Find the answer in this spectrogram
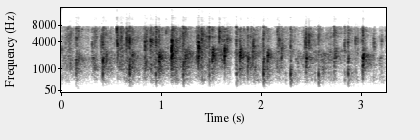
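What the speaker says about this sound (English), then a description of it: "Give a round of applause to our panelists again" Audience applause for a panel of speakers at a property technology event, steady dense clapping from a crowd throughout with no talking.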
